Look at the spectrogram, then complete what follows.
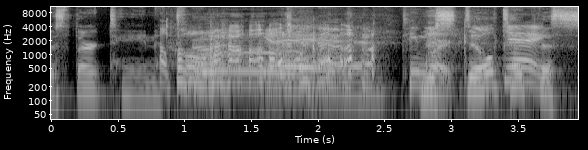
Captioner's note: laughing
